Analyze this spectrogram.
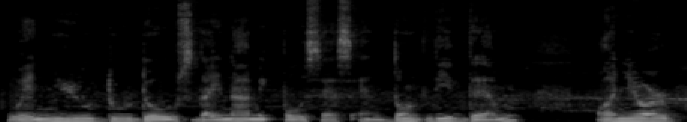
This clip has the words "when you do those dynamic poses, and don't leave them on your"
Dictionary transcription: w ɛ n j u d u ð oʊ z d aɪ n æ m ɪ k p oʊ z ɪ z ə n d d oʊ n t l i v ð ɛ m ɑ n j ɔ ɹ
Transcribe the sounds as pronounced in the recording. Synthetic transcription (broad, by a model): w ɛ n j u d u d oʊ s d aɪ n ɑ m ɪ k p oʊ s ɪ s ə n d d oʊ n t l i v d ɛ m ɑ n j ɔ ɹ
